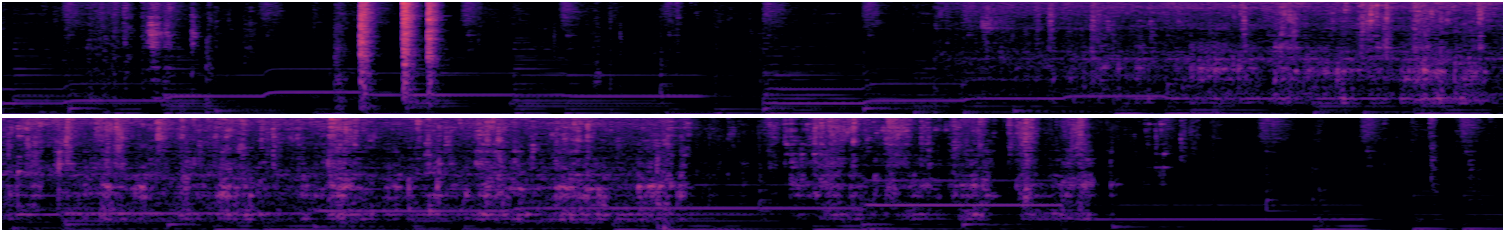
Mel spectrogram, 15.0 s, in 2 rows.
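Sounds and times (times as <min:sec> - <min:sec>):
background music: 0:00.0 - 0:15.0
tap water running into sink: 0:04.6 - 0:13.5.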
